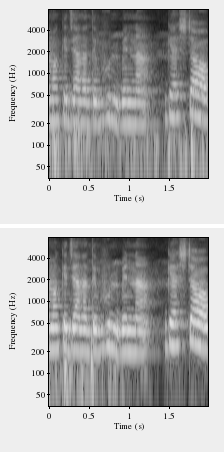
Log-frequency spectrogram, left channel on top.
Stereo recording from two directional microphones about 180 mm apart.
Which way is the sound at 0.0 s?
15° right (ahead or behind).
